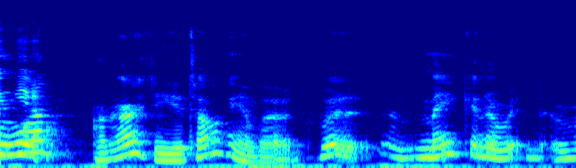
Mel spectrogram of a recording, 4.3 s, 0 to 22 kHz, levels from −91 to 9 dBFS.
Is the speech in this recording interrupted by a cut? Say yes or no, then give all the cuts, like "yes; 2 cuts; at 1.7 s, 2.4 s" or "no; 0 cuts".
no; 0 cuts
